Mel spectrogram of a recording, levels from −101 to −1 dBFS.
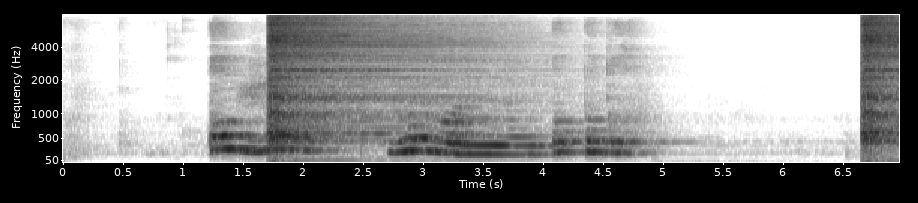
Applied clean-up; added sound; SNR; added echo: none; Hi-hat; -2 dB; reverberation time 0.9 s.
